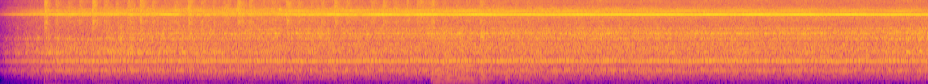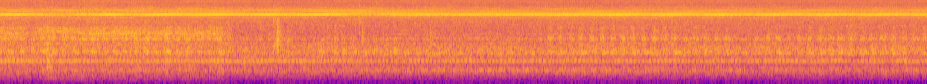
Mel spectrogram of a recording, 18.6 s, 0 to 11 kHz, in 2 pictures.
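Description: Harrison M250 metal lathe running steadily with its chuck spinning, a constant machine whine with a thin high tone over it, while a boring tool works inside the bore of a tube.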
